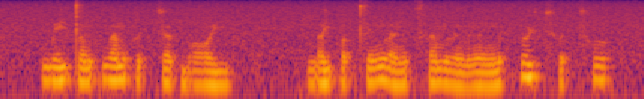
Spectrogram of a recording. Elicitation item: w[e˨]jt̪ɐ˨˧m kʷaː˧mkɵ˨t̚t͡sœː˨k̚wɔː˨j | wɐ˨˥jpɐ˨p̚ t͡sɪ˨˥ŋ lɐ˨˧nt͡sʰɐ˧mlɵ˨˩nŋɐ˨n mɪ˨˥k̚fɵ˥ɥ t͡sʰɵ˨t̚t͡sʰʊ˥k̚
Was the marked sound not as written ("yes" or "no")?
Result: yes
